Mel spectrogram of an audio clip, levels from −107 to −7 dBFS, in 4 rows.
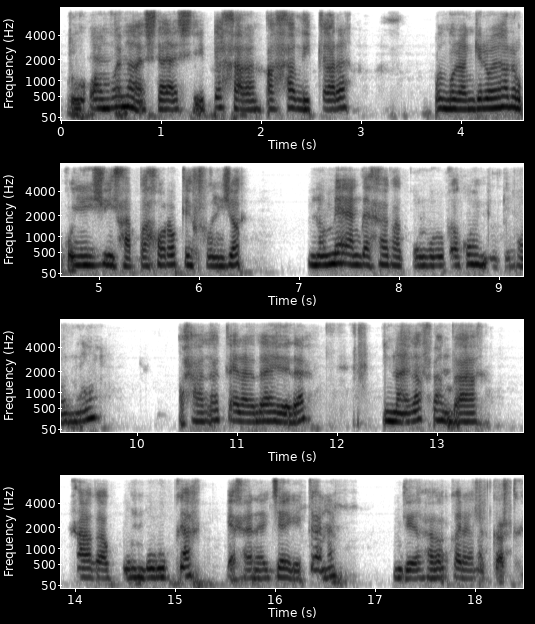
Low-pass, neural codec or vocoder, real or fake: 7.2 kHz; codec, 24 kHz, 1.5 kbps, HILCodec; fake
